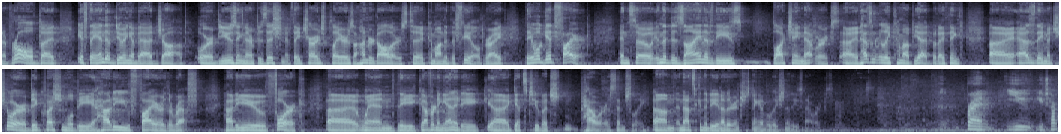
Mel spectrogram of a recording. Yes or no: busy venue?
yes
